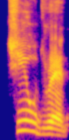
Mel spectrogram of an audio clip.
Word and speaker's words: children: Yes, esse plural irregular tem uma particularidade que ele tem o mesmo começo de palavra, mas ele se pronuncia diferente no singular e diferente no plural.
